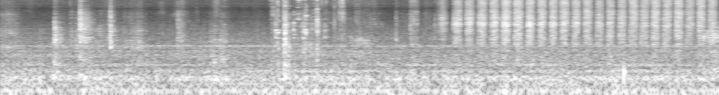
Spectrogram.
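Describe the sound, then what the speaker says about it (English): A resin car body part, for a Mini build, is sanded by hand: soft scattered rubs at first, then a steady rapid back-and-forth scratching rhythm, close and fairly quiet, with no talk. "Now resin sands a lot quicker and smoother than"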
